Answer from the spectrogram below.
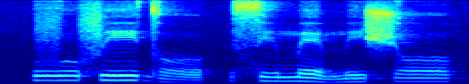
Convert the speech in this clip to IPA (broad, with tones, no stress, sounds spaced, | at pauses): v o˦ f eː˦ d ɔ˨ | s ɪ˦ m ɛ˦˨ m e˦ ʃ ɔ˦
